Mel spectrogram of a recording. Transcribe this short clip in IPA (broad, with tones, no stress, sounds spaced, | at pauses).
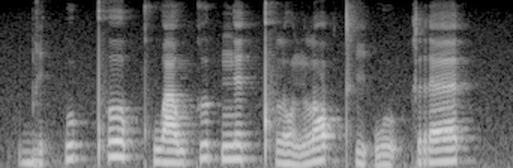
b i˨˩ t̚ p u˥˩ k̚ pʰ ɤː˥˩ p̚ kʰ w a˧ w k ɯ˥˩ k̚ ŋ e˦˥ k̚ pʰ l o˩˦ n l ɔ˦˥ ʔ tʰ i˨˩ ʔ w u˨˩ ʔ k r ɛː˦˥ k̚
